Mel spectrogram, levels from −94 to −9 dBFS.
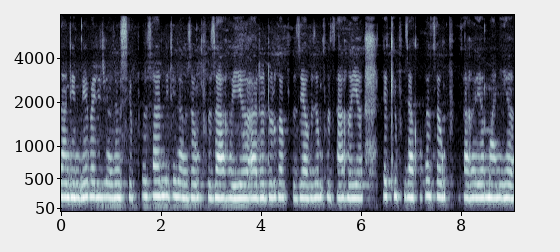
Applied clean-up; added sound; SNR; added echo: none; none; none; none.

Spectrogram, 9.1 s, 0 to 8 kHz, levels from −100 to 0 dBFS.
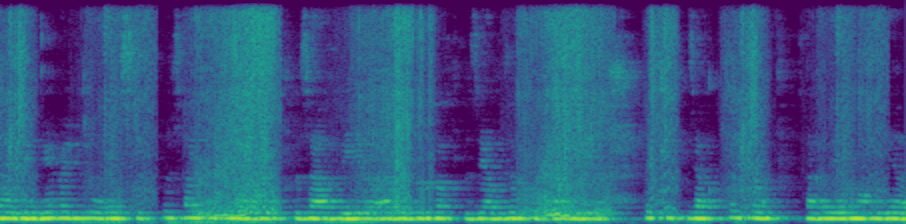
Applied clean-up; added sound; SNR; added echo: none; Zipper (clothing); 17 dB; reverberation time 0.6 s.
